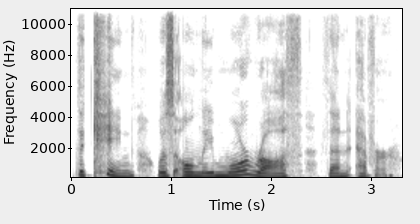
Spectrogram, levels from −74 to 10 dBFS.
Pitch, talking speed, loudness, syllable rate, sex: 205 Hz, 145 wpm, -17 LUFS, 3.6 syllables/s, female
